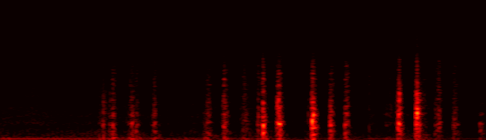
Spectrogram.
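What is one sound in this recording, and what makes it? A brush taps and dabs softly against a canvas.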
